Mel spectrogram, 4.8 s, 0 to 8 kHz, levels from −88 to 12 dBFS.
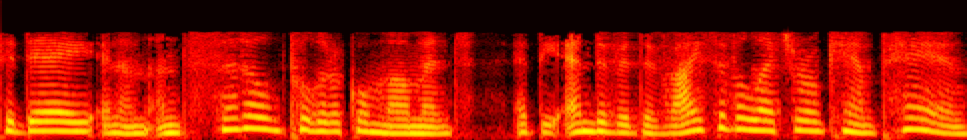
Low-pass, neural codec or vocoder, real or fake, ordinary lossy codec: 7.2 kHz; codec, 24 kHz, 0.5 kbps, DualCodec; fake; AAC, 16 kbps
